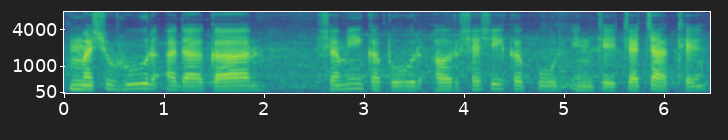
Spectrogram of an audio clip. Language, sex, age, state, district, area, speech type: Urdu, male, 18-30, Delhi, South Delhi, urban, read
